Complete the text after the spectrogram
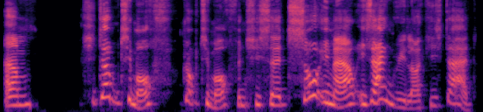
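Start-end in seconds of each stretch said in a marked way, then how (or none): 2.9-4.8 higher, louder, brisk order; brusque retold mum. Mum dumping her boy at therapy, brusque. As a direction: hand him over and dash off.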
